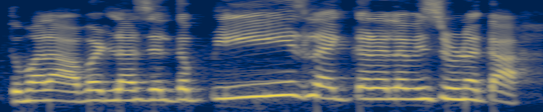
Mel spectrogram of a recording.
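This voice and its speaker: Woman, high voice, chatty voice-over recapping a serial to viewers. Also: fast. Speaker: serial reviewer.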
